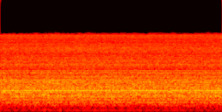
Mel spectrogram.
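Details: Only a steady broadband hiss like a fan or engine is heard, with no animal sounds.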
